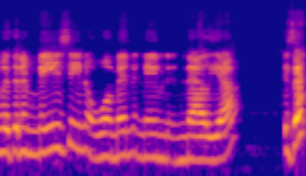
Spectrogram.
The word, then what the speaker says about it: Nelia: Today, I'm speaking with an amazing woman named Nelia. Is that how I pronounce that? Yes, Nelia is perfect. Yes. All right. Nelia lost her father in 2005 and at that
